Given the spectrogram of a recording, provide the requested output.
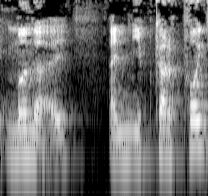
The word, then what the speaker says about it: oeil: You say mon oeil. So it sounds just like I. – Mon oeil.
